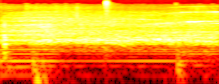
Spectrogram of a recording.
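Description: A lull right after a rock song ends on a soundboard recording: a low steady amplifier hum and faint lingering tones from the stage rig, with a brief click at the start.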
